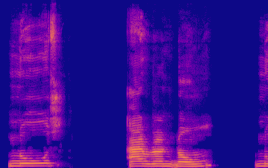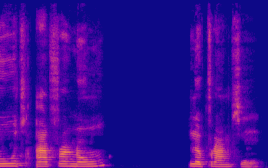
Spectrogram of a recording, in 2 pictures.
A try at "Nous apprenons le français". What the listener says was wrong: Et là, tu peux dire nous apprenons. Tu peux faire la liaison, tu vois? Nous apprenons le français. Nous apprenons le français.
